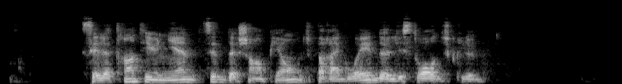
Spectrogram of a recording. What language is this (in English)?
French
